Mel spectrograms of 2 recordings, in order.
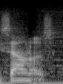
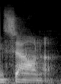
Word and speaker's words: sauna: correct in english but sauna is one of the few words in the english language with finnish roots so i feel it's proper to pronounce it the finnish way i know it may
